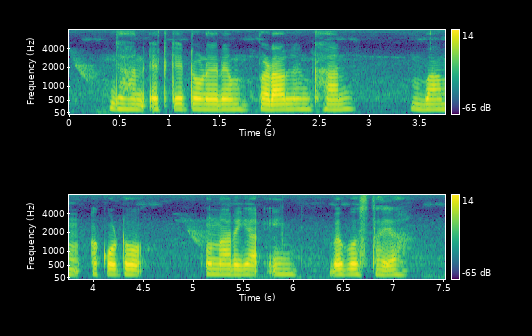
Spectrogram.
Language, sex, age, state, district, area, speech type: Santali, female, 18-30, West Bengal, Birbhum, rural, spontaneous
